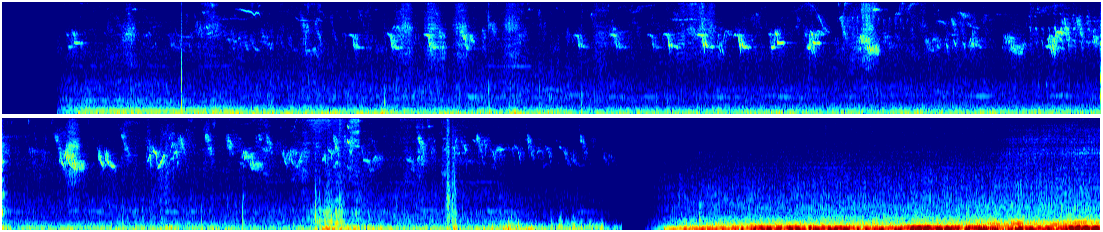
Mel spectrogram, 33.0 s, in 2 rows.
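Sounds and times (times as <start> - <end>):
small birds chirping: 0.9 - 25.8
low steady hum: 26.3 - 32.9.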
